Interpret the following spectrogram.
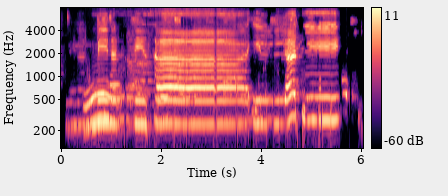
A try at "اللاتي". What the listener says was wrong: खड़ी जबर है लाम के ऊपर, तो आप यहाँ पर स्ट्रेच करेंगे, 2 हरकत तक मद होगी यहाँ पर। इल्लाती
